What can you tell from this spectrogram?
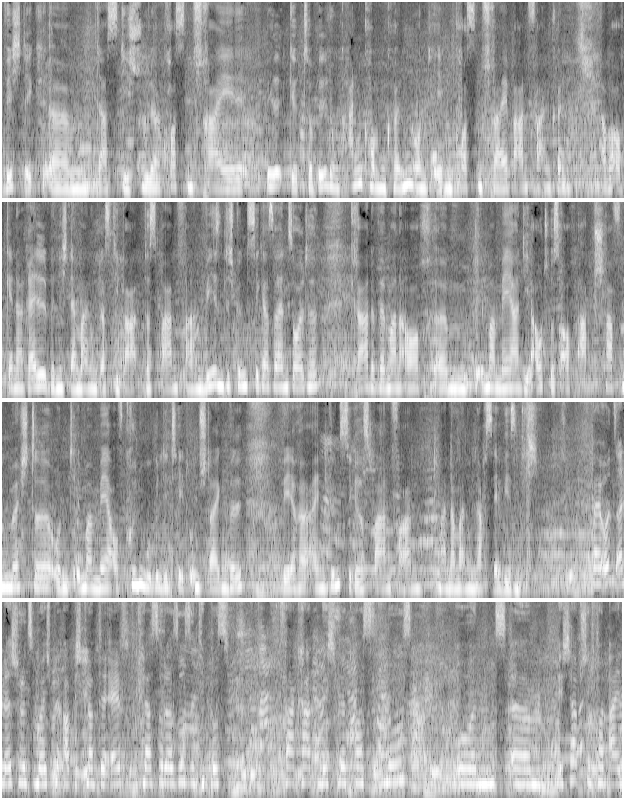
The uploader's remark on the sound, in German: Spezial Folge vom Demokratie Tag. Demokratietag in Ingelheim aufgenommen. Aus einer bunten Auswahl an Fragen konntest du an unserem Stand eine auswählen. Wir haben mit dir darüber diskutiert und kurze Statements aufgenommen.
